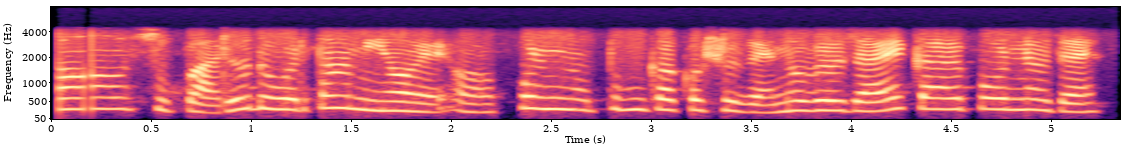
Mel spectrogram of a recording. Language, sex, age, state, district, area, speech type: Goan Konkani, female, 30-45, Goa, Tiswadi, rural, conversation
